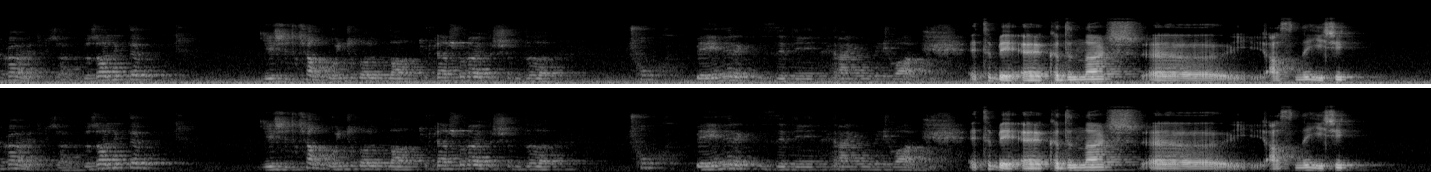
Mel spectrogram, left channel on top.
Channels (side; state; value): left; noise; rumble, 9 dB below the sound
